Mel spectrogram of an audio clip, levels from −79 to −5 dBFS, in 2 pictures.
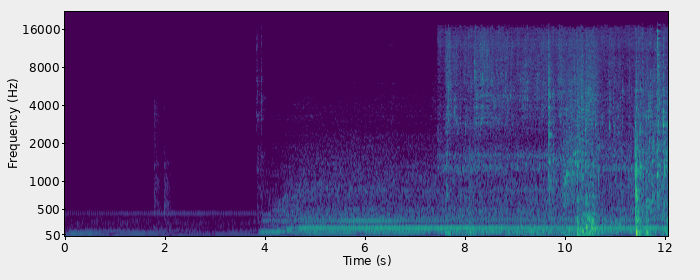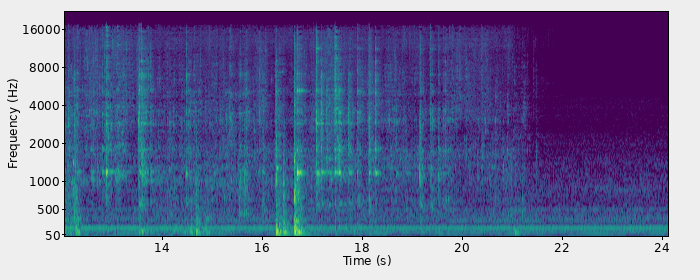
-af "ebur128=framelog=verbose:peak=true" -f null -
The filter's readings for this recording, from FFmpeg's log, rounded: Integrated loudness:
  I:         -29.6 LUFS
  Threshold: -41.7 LUFS
Loudness range:
  LRA:        18.5 LU
  Threshold: -51.2 LUFS
  LRA low:   -43.7 LUFS
  LRA high:  -25.2 LUFS
True peak:
  Peak:       -3.8 dBFS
